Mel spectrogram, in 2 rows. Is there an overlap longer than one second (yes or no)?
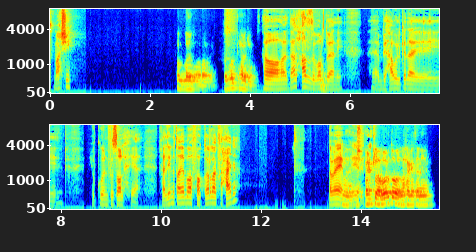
no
